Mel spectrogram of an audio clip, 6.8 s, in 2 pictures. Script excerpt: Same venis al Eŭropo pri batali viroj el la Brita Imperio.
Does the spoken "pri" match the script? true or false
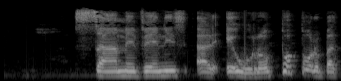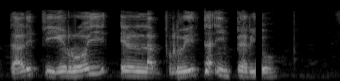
false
